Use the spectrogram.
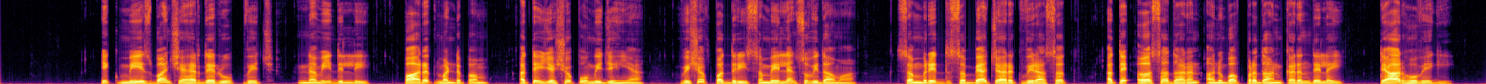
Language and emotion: Punjabi, neutral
